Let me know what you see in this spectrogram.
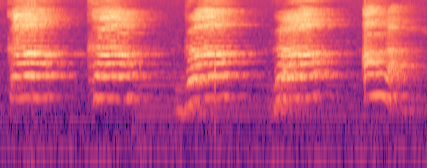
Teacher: इनको बोलते समय हमारी जो आवाज है वो कहां से निकलती है? हमारे कंठ को छूकर बाहर निकले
